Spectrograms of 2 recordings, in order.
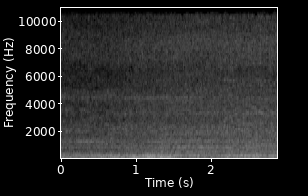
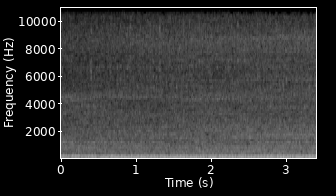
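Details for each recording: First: Hurricane Ian flood-damaged Buick Riviera V6 started up: quiet, even idle with steady low hum, no knocks or misses; engine runs nicely. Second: Flood-damaged Buick Riviera with the 3800 V6, freshly started with a little smoke when revved: a steady idle with a light quick ticking. The cause is a small exhaust leak at the back of the engine.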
